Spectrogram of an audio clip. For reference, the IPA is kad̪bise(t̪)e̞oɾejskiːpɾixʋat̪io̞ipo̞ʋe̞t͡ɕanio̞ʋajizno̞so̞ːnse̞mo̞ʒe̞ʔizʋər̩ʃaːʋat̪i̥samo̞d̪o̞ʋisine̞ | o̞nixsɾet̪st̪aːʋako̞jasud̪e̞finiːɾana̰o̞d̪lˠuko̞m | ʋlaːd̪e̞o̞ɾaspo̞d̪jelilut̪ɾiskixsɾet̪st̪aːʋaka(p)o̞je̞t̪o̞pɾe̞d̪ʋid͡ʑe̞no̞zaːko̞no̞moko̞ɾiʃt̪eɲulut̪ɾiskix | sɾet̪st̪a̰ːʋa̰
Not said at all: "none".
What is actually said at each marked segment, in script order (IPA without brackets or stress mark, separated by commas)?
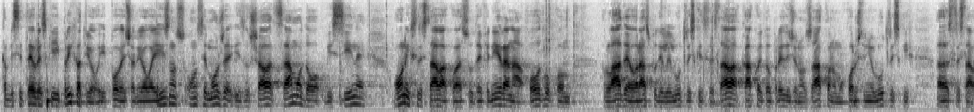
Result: t̪, k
